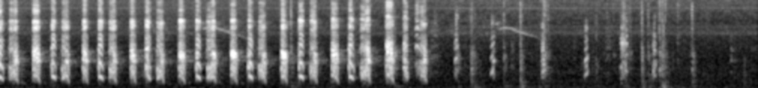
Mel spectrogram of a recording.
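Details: Chukar partridge, or kaklik, giving a fast train of loud clucking chuk notes, about three per second for four seconds, then scattered quieter calls and a faint whistle.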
